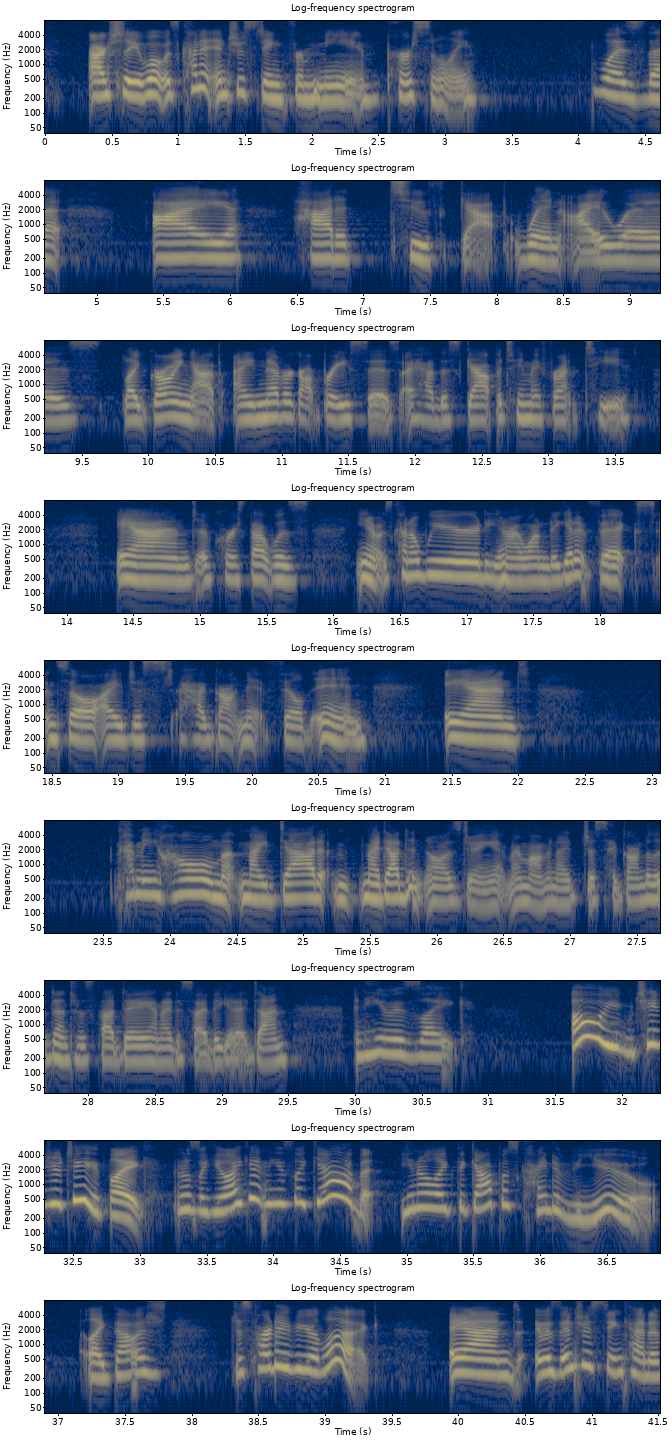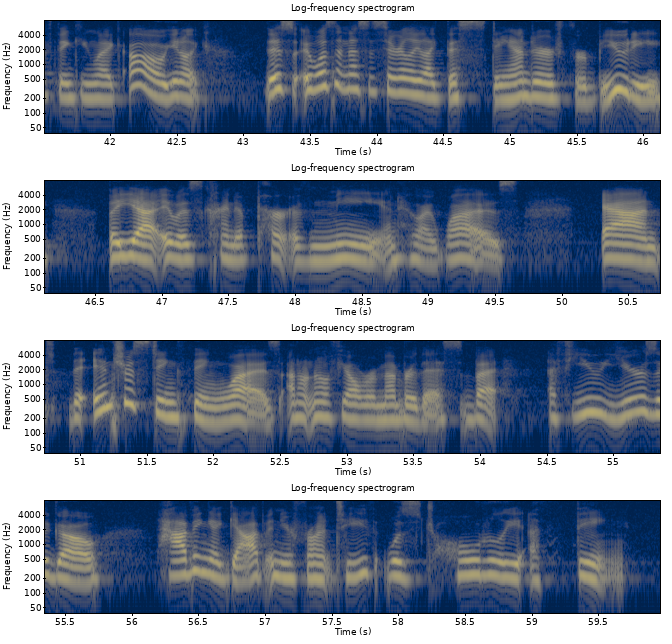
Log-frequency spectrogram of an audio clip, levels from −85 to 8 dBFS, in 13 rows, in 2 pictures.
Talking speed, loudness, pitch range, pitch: 195 wpm, -24 LUFS, 185-235 Hz, 205 Hz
